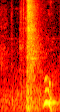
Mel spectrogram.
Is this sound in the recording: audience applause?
no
